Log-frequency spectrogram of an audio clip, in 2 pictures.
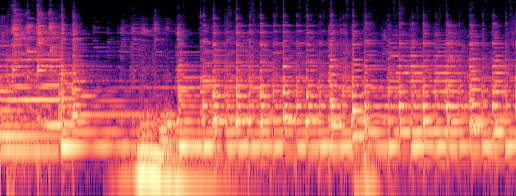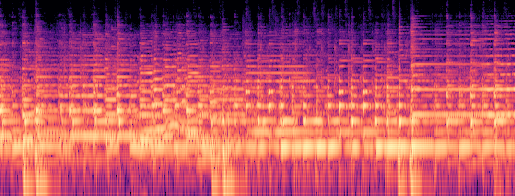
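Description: Live folk band playing a fast instrumental tune led by plucked strings. The playing thins out briefly about two seconds in, then a low note brings it back to full strength.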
